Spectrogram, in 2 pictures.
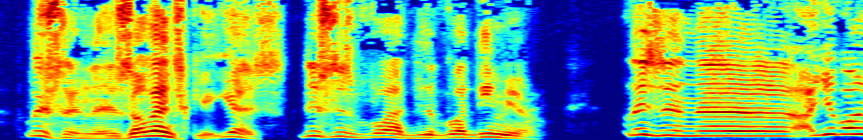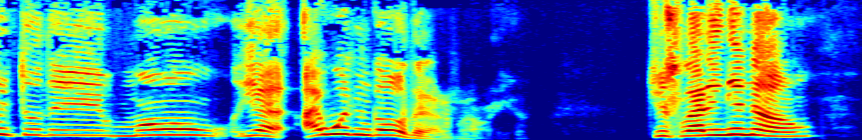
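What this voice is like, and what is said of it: Put-on foreign accent imitating another person. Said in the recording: “I don't know why I'm doing a listen. What is that, Charo? I don't know what kind of accent that is”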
